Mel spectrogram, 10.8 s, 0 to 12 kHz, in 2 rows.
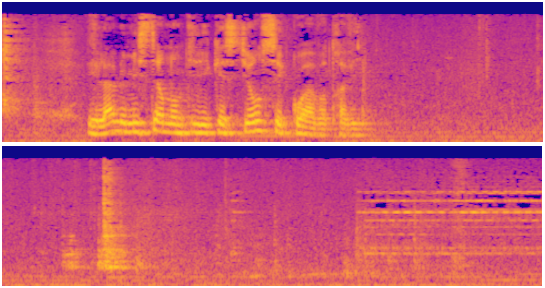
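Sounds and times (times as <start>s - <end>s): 
speech: 0.8s - 3.8s
telephone ringing with a bright warbling electronic tone: 8.9s - 10.8s.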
